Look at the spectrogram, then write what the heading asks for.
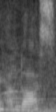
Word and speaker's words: Adidas: Adidas. Adidas. As the British say, Adidas.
